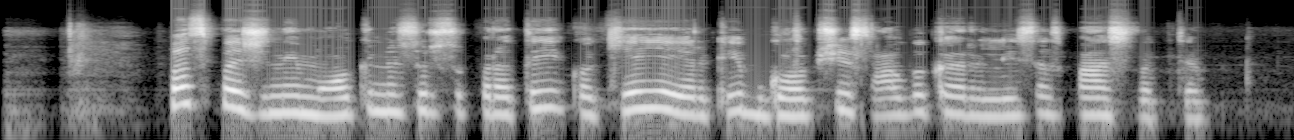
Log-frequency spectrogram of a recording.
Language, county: Lithuanian, Klaipėda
